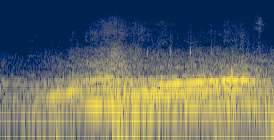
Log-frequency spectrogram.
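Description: A powerful car engine roars loudly as it speeds past, its pitch climbing steadily as it accelerates for a few seconds with no voices present.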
